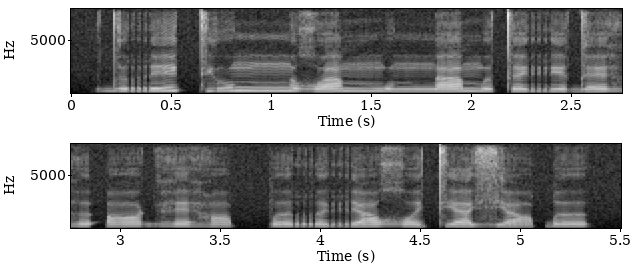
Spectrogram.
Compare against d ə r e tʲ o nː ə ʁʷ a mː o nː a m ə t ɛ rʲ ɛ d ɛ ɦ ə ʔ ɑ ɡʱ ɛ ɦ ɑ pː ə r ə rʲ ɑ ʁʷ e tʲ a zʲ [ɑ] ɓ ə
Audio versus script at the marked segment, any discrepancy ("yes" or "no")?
no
